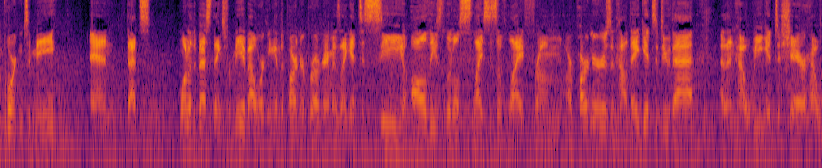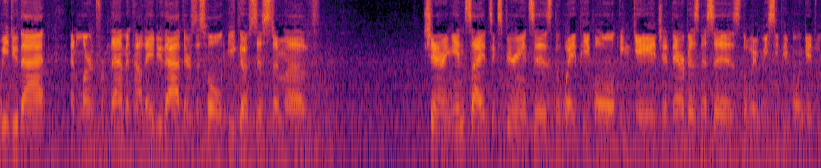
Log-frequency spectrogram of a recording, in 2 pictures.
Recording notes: The podcast crew is on the move! We are recording from the car this week.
